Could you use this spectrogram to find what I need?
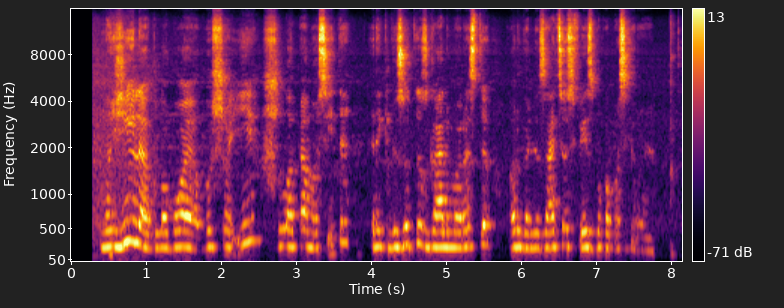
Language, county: Lithuanian, Vilnius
